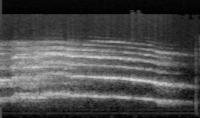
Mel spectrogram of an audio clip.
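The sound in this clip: Single rooster crow, a sustained bright harmonic call that holds steady and dips slightly in pitch toward the end before cutting off abruptly with a faint click, heard alone and fairly loud.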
